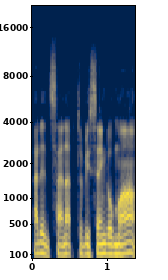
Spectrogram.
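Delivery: normal talking voice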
